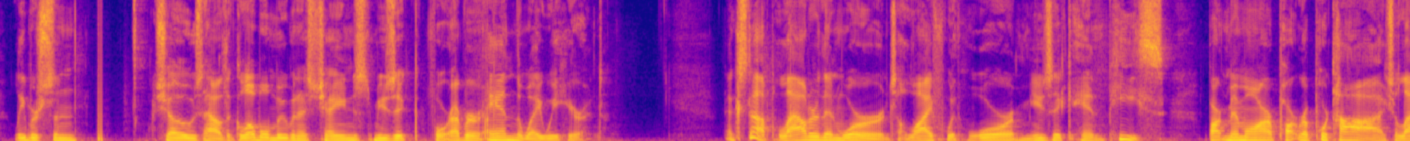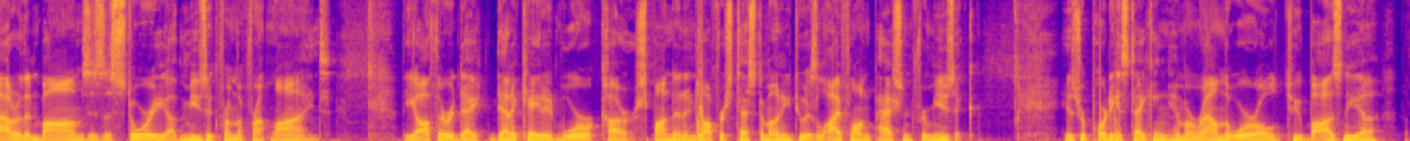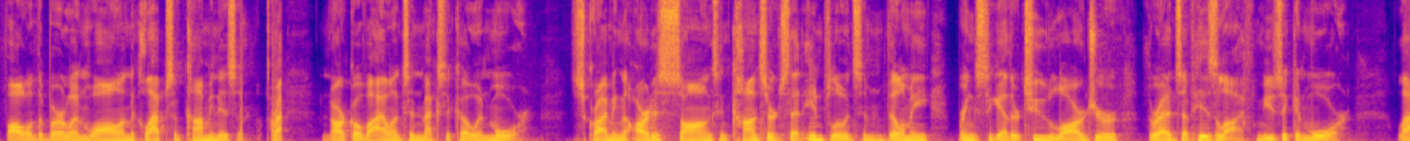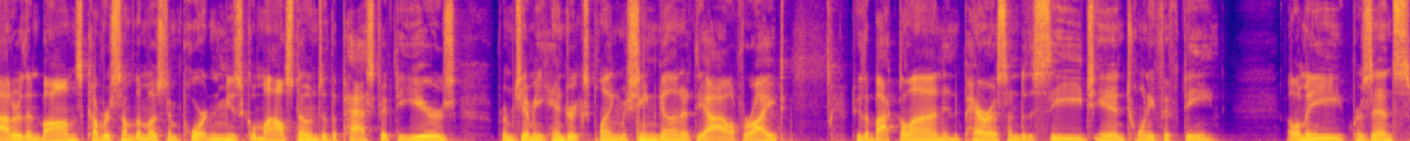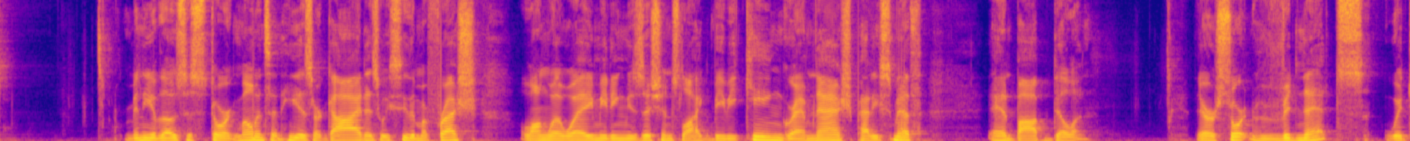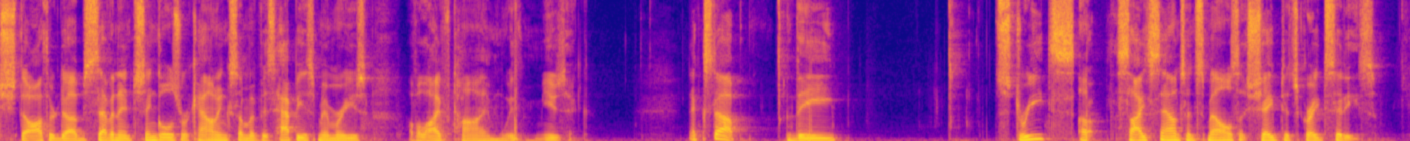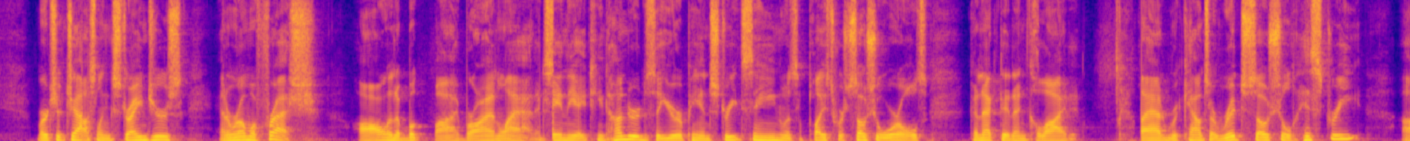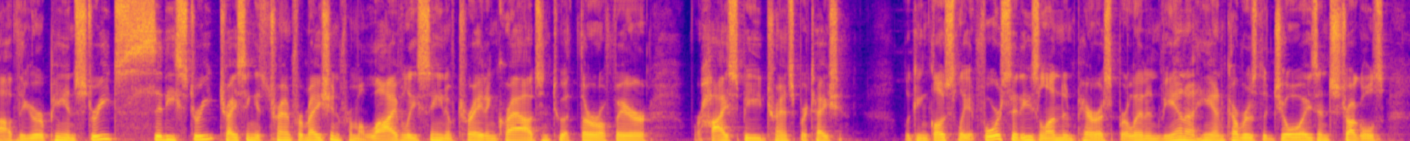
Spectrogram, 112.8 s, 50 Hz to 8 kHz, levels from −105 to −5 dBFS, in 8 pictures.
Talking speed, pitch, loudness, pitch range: 155 wpm, 130 Hz, -18 LUFS, 120-145 Hz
